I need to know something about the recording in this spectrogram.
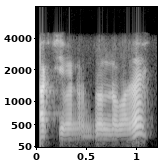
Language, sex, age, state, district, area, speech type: Bengali, male, 60+, West Bengal, Purba Bardhaman, urban, conversation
